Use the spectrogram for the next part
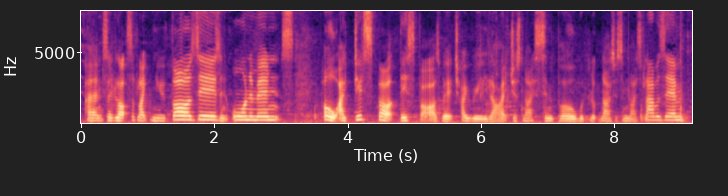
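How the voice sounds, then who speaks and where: Indoors at home, a young woman vlogs in a mid-range voice that runs a little slow. Wheezy from a chest infection, she's chatty and rambling, correcting herself as she goes in a casual vlog.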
